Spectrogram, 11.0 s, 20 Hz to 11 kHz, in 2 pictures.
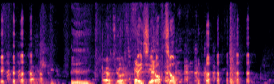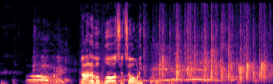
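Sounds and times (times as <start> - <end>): people laughing: 0.0 - 7.0.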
